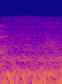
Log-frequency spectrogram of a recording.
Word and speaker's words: buoy: ये क्या है, लाइफ बॉय बोलते हैं इसको। हाँ, इसको बोलते हैं लाइफ बॉय। ठीक है, बॉय कंफर्म वाला नहीं, वो दूसरा होता है, BOY नहीं होता है, हाँ। BUOY होता है, लाइफ बॉय है ना।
